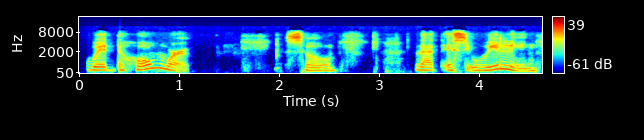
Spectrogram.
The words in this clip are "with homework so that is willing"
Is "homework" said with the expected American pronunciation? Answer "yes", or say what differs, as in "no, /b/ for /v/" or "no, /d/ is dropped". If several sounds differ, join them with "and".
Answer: yes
